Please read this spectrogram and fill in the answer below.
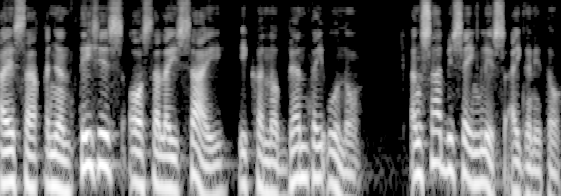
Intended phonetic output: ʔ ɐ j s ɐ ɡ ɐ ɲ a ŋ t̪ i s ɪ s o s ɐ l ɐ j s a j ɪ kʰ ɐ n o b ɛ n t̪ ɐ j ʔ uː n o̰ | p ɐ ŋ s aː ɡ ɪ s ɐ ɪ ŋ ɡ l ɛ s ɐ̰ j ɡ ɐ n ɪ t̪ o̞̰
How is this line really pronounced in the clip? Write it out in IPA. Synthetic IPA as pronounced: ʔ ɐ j s ɐ k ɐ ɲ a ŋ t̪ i s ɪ s o s ɐ l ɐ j s a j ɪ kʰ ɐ n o b ɛ n t̪ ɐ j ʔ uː n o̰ | ʔ ɐ ŋ s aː b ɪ s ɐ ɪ ŋ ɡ l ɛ s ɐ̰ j ɡ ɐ n ɪ t̪ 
